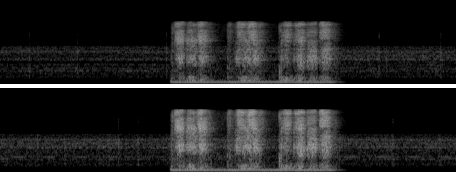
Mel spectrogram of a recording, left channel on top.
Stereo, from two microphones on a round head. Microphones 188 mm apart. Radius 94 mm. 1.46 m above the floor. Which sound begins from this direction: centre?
Writing, at 1.7 s.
